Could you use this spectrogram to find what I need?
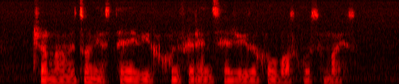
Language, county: Lithuanian, Alytus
